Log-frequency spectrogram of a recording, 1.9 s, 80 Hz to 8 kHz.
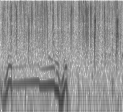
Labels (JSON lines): {"label": "biophony, cascading saw", "recorder": "SoundTrap 600 or HydroMoth"}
